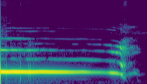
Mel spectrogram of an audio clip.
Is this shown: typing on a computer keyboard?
no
